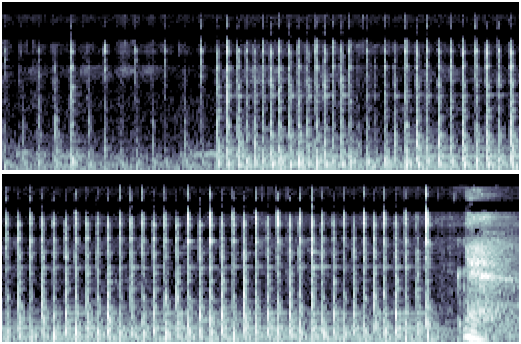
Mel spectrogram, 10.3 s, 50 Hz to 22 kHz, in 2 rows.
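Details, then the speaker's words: Chevrolet Aveo T300 front brake caliper rocking loose: crisp metallic clicks about twice a second. Knocks over bumps and stops when braking; owner suspects wear at the caliper mounting bolt or guide pins, unconfirmed. "подводя итог то есть и у меня и у вас стучат тормозные суппорта конструкция такова что у какого дальнейшего они почему-то стучат"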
